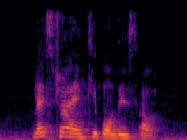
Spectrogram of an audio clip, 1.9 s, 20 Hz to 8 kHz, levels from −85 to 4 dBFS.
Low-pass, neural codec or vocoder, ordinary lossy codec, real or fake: 7.2 kHz; codec, 24 kHz, 6 kbps, HILCodec; none; fake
